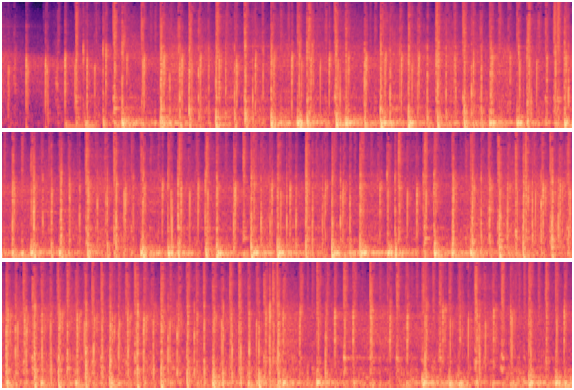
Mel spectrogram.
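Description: Flamenco zapateado footwork: rapid, continuous heel and toe strikes of a dancer's shoes on the stage floor, over a cajón beat. After a brief lull at the very start, the strikes run on dense and fast.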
